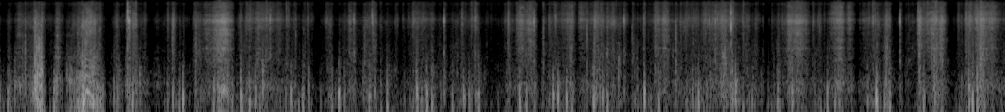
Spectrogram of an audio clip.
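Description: Footsteps crunching through shallow snow while walking, an irregular run of short crunches.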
